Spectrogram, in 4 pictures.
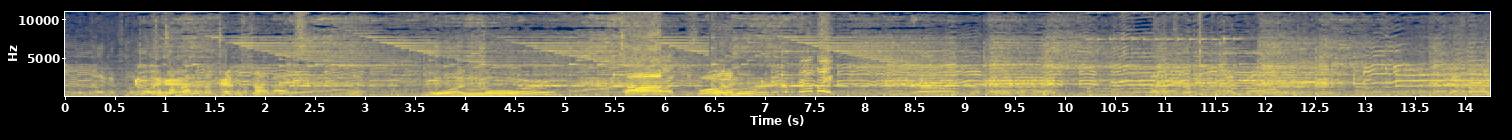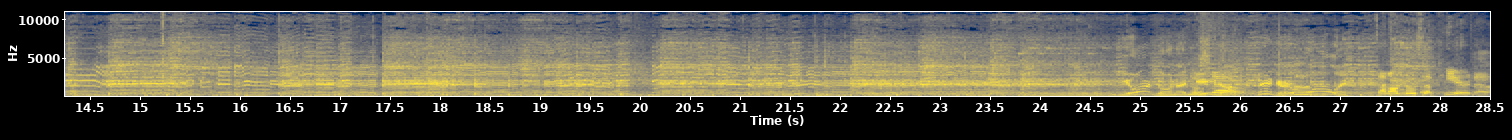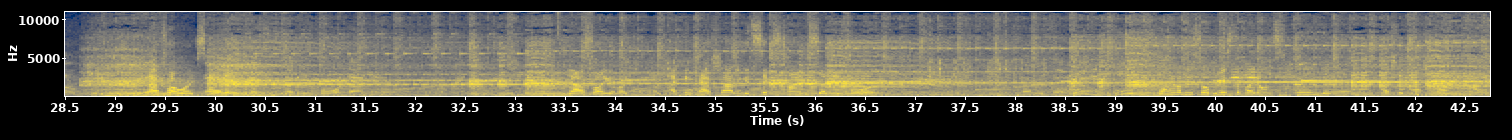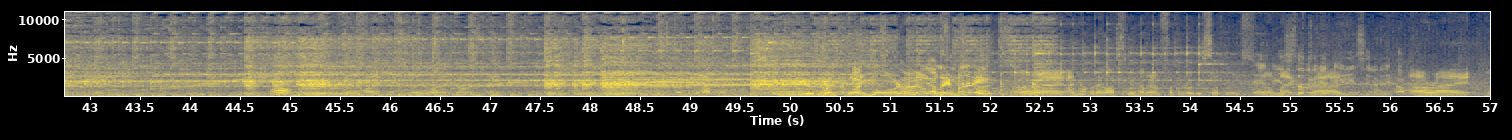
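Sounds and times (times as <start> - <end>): slot machine bonus music: 0.0 - 55.5
slot machine reels spinning: 0.8 - 15.8, 28.6 - 54.3.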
